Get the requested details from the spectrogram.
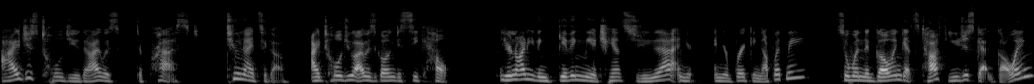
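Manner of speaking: mock-furious, acted raging voice. Retelling what was said while being broken up with: retelling a rage. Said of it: "the panic switched to rage".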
